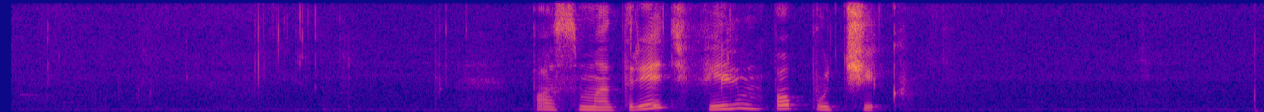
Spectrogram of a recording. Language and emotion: Russian, neutral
